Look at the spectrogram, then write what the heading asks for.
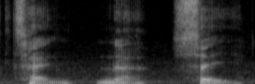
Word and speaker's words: Tennessee: Carolina and Virginia and you pronounce Tennessee like this 10 NE C Tennessee Tennessee subscribe for more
